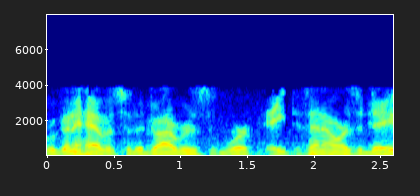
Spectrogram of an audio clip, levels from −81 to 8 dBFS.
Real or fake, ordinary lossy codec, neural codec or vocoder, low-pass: fake; AAC, 16 kbps; codec, 16 kHz, 8 kbps, FunCodec, trained on Chinese and English, 25 frames a second; 7.2 kHz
